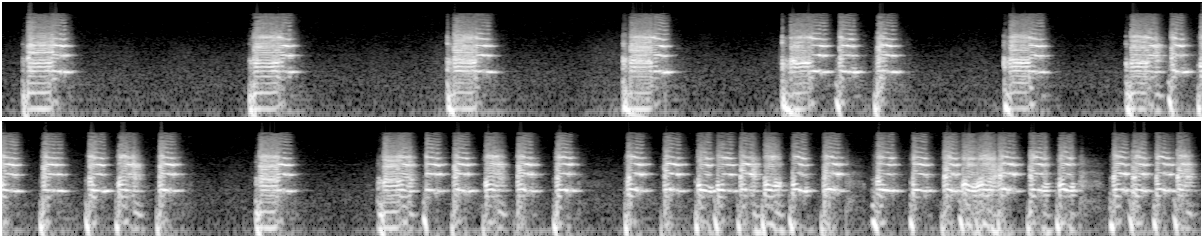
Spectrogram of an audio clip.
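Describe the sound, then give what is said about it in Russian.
Geese honk loudly as a flock approaches, in a hunting setting with decoys. Sharp, repeated honks start sparse and well spaced, then grow into dense, rapid bursts of overlapping calls. “но вот это вот сопровождение звуковое приближающейся стаи мы сейчас и послушаем.”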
